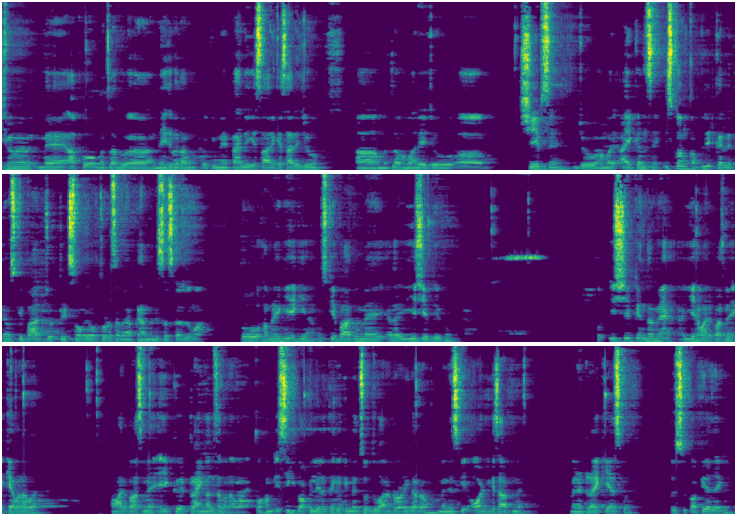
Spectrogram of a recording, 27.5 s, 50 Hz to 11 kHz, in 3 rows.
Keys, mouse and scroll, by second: 14.5 click, 16.9-17.9 drag, 18.5 space, 18.6 click, 20.2 click, 22.1-23.5 drag, 25.9-27.4 alt+drag.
